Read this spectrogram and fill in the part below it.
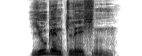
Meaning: genitive singular of Jugendliche
- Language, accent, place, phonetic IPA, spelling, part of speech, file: German, Germany, Berlin, [ˈjuːɡəntlɪçn̩], Jugendlichen, noun, De-Jugendlichen.ogg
